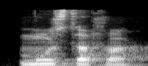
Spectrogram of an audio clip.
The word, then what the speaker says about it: Mustapha: more like that so what is the preferred pronunciation of your first name Mustafa Mustafa okay so I'm saying I've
